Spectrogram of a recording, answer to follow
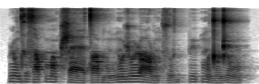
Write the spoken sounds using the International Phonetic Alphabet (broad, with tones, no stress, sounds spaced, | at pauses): ɳ ũ˦ d ɯ˩ z ɑ˦ p m ɑ̃˦ p ʂ æː˩ t ɑ˨ b ũ˩ nː õ˥ ʐ ũ˥ ɭ ɑː˨ ɽ õ˩ p z uː˦ d pː yː˥ p m õ˩ d ɽ õ˥ d ɭ õ˩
